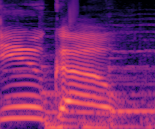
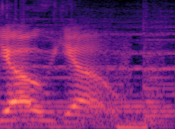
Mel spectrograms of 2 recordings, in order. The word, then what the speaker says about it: Yugo: My name is Yugo, not Yo-Yo. Get it right.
